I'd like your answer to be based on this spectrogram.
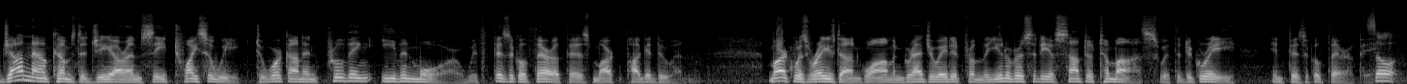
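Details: Adult male narrator; normal speech.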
